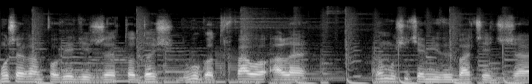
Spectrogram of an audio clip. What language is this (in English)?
Polish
